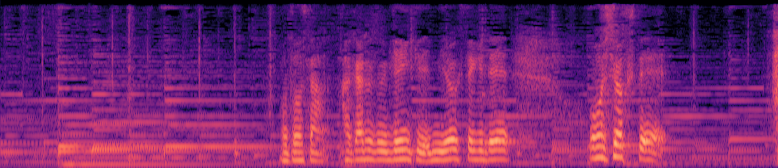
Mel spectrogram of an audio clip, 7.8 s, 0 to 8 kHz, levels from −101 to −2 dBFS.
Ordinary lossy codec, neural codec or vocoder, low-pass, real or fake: AAC, 32 kbps; none; 7.2 kHz; real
